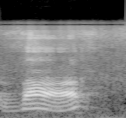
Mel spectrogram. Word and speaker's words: Vav: people will prefer to call it VAV and pronounce it like a V Some people prefer to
